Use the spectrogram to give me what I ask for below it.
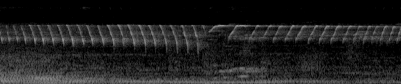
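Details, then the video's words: Timbrado canary singing a training song: fast, high rolling trills of about nine notes a second, broken by a rising sweep before the roll resumes, over a faint low hum. "TIMBRADO canary singing - Timbrado canary's most powerful song for training / canary training song"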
